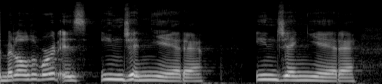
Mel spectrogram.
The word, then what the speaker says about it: ingegnere: So be careful not to pronounce the G. Like, I feel like it comes naturally to say the G, obviously, because it's written in English. You pretty much always pronounce it, except for words like enough. Ingegnere, not ingegnere, okay?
